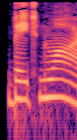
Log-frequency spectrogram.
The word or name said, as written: bete noire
